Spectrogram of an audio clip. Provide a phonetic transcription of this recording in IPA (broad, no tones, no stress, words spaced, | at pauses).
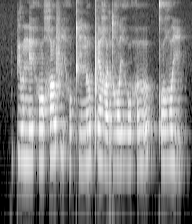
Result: pʲo nehoχɤ fihokʼinɤ pʼeʁɤrʁʷi ɦohɤ | kʼoʁʷi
